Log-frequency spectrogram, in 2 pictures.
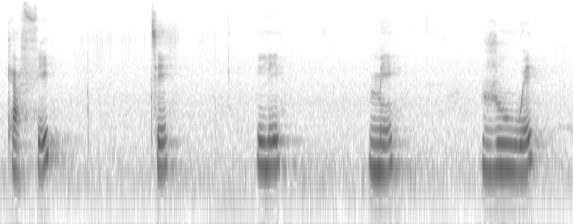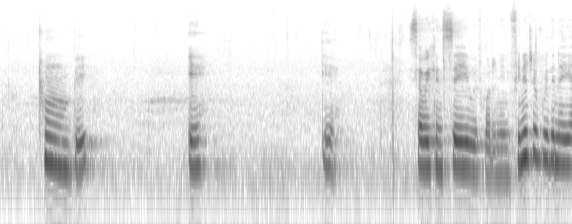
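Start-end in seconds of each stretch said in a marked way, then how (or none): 0.1-11.4 «Café», «thé», «lait» each end in a short, sharp French é; French é words. Shown as a demonstration. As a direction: clip every é short and sharp. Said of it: "Let's have a look at some words".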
